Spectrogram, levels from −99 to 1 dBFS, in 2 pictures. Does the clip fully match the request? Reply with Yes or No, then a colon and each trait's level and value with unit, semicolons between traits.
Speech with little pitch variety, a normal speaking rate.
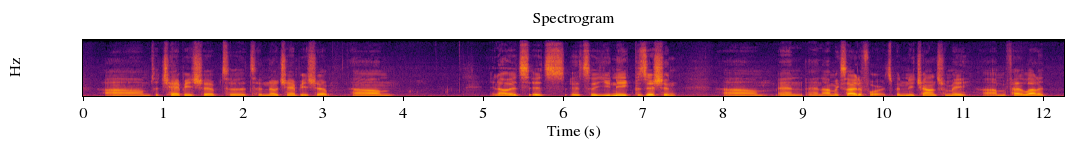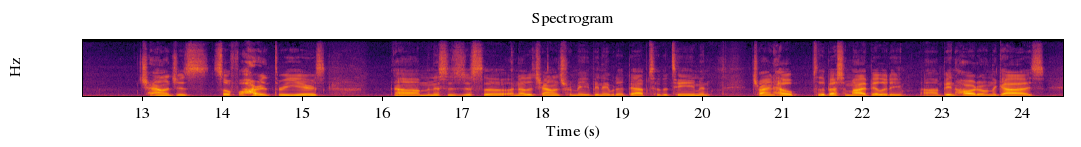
Yes: narrow, 1.2 semitones; average, 185 wpm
